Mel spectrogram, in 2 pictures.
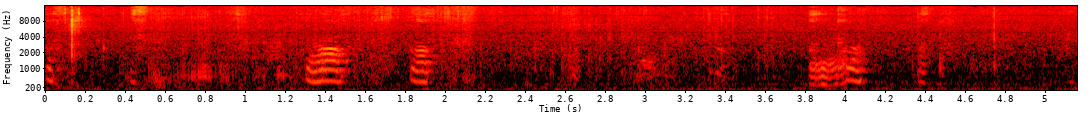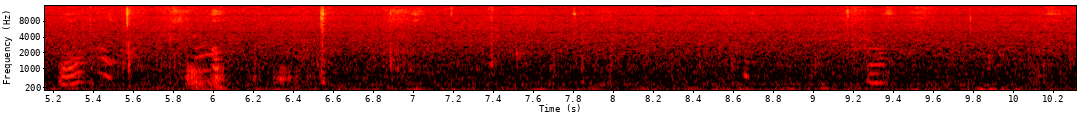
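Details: Four Siberian Husky puppies at feeding time give short, high whimpering whines, a few scattered cries over a quiet background.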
